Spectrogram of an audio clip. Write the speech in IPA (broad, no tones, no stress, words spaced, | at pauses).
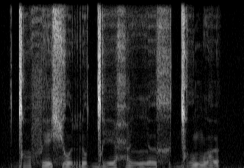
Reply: ɡ͡ǀɒfeɕo roɡ͡ǀeħə lːəxə ɡ͡ǀoŋlˠə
